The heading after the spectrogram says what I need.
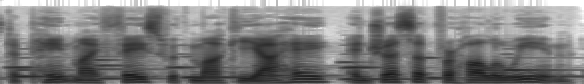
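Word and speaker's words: maquillaje: makeup in Spanish makeup in Spanish is called makiah so now let's try saying it all together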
